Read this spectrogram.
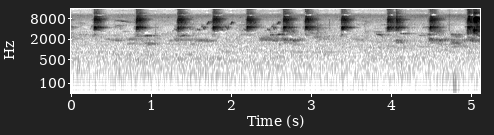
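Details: Shrill chips from an Indian palm squirrel, about two each second in an even series, each note short and piercing high, with a soft noisy background and a louder final burst.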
